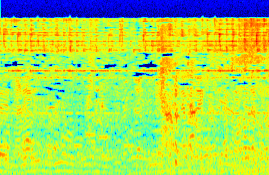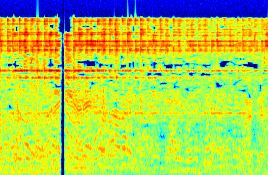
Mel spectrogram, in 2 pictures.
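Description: A crowd of men and women chatter close by, outdoors.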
